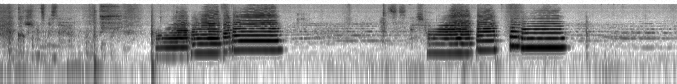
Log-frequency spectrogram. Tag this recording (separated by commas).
Music, Speech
